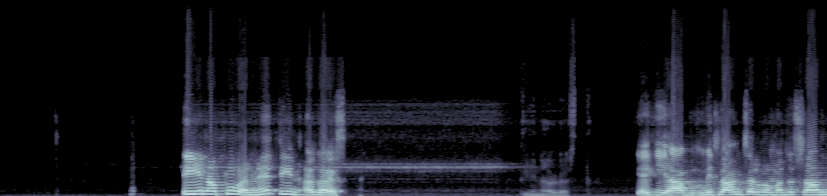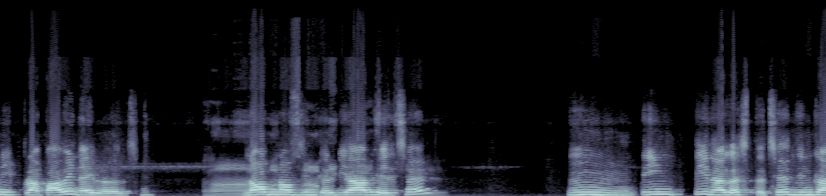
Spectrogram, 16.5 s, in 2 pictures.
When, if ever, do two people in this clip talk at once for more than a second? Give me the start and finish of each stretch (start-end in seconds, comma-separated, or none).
10.8-12.6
